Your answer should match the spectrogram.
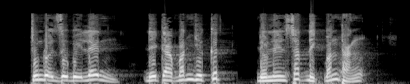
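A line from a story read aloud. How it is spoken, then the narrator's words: Shouted. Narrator (Vietnamese): Quốc Trấn hét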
